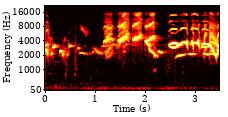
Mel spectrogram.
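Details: Oriental magpie-robin singing 'gacor', a song used to stir stressed birds: soft chirps build into buzzy bursts, then clear, repeated looping whistles.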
